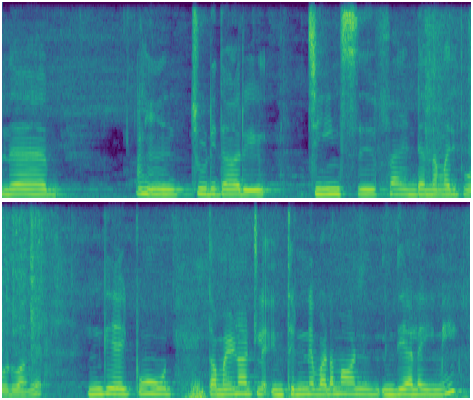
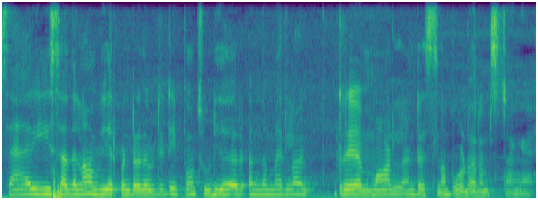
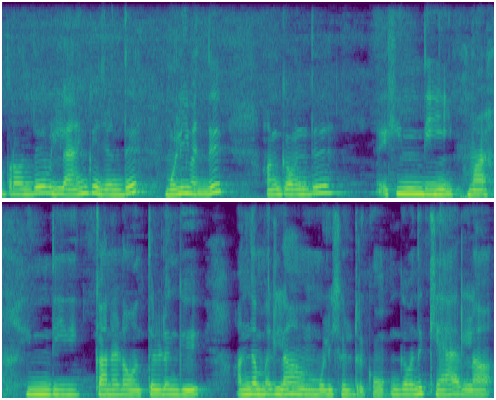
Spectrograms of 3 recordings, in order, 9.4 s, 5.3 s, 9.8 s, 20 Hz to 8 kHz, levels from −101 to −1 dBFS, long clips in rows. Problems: constant background noise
